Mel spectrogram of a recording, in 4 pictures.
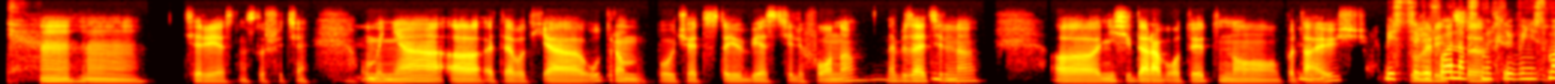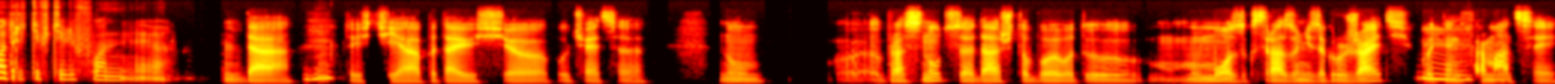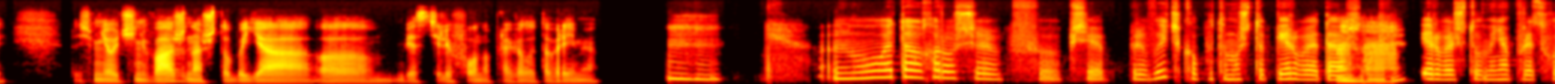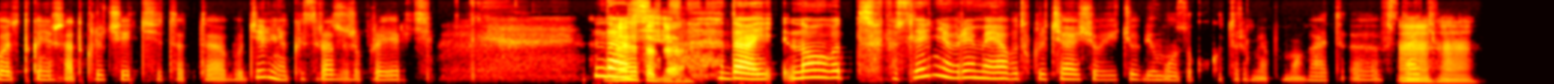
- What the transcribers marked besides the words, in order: other background noise; tapping; exhale
- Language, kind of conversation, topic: Russian, unstructured, Какие привычки помогают тебе оставаться продуктивным?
